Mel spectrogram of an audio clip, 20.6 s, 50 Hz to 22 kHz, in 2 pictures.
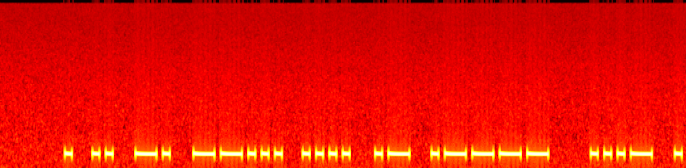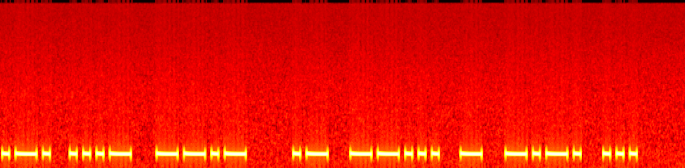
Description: Morse code, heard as a keyed tone, hand-sent with a paddle, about 12 wpm, 390 Hz. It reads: EIN7HA1 VFVQ A7TCS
